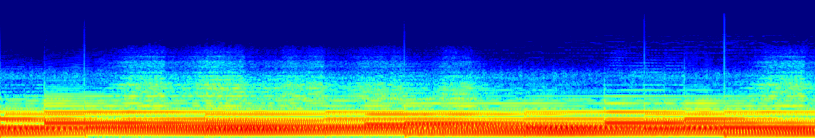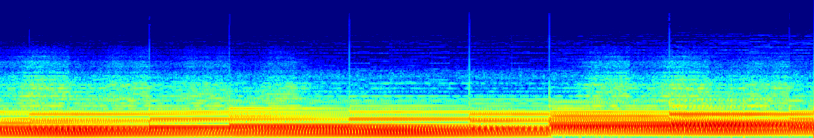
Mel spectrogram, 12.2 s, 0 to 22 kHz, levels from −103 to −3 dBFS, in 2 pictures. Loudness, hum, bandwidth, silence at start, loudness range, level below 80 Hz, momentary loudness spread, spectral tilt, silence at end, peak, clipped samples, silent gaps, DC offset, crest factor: -18 LUFS; none; 3.1 kHz; 0 s; 1 LU; -38 dBFS; 4 LU; -13.5 dB/octave; 0 s; -6 dBFS; under 0.1%; none; under 0.1%; 12 dB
